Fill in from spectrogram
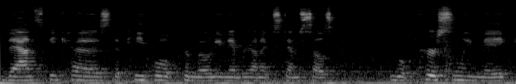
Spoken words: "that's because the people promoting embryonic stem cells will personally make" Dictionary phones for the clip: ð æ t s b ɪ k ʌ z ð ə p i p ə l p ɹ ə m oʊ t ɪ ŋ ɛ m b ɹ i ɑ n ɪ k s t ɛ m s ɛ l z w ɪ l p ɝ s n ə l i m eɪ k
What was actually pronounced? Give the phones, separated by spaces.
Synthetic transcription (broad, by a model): ð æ t s b ɪ k ʌ z ð ə p i p l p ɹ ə m oʊ t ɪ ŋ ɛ m b ɹ i ɑ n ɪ k s t ɛ m s ɛ l z w ɪ l p ɝ s n l i m eɪ k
